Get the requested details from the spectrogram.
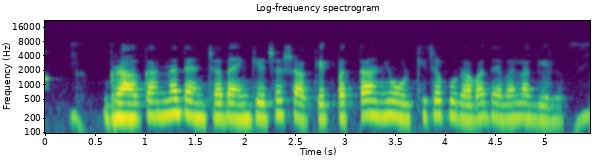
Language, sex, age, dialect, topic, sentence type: Marathi, male, 31-35, Varhadi, banking, statement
